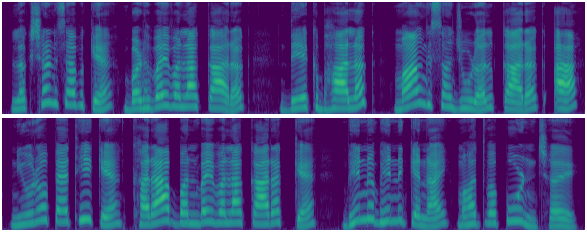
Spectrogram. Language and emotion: Maithili, neutral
